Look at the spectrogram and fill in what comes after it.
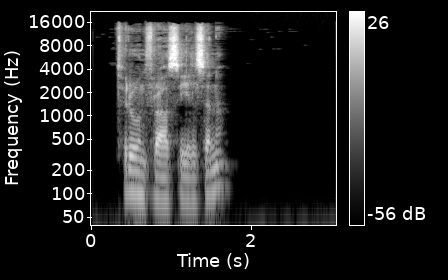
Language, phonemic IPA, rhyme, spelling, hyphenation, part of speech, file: Norwegian Bokmål, /tɾuːnfɾɑsiːəlsənə/, -ənə, tronfrasigelsene, tron‧fra‧sig‧el‧se‧ne, noun, Nb-tronfrasigelsene.ogg
- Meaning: definite plural of tronfrasigelse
